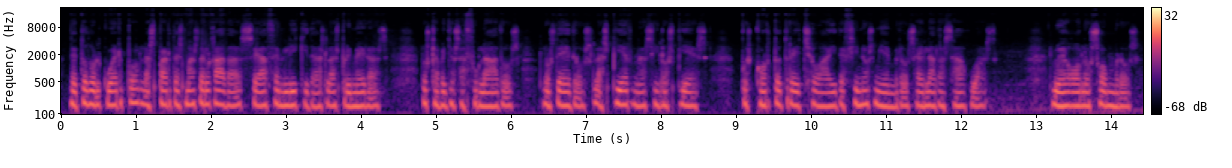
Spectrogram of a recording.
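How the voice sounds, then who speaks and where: A woman reading a classical myth aloud as audiobook narration, in a steady, measured way. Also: low-pitched, vocal fry, slightly rough. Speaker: audiobook reader.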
